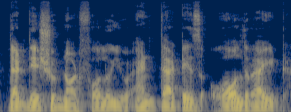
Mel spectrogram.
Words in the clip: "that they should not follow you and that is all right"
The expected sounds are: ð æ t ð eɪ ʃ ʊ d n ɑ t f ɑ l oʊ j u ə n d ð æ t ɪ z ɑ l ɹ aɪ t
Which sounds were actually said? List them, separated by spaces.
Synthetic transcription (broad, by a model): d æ t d eɪ ʃ ʊ d n ɑ t f ɑ l oʊ j u ə n d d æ t ɪ z ɑ l ɹ aɪ t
